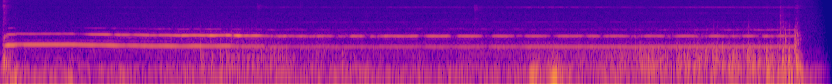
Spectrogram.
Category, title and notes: Sound effects > Objects / House appliances
MOTRSrvo-Samsung Galaxy Smartphone, CU Servo Motor, Bed, Raise, Creaks Nicholas Judy TDC
A bed servo motor raising with creaks.
bed, creak, motor, Phone-recording, raise, servo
